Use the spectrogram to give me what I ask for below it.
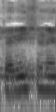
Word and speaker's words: कृष्ण: साक्षात कृष्णो प लभते अर्थात कृषण कृष्णा नहीं कृषण है क ऋषण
